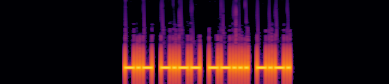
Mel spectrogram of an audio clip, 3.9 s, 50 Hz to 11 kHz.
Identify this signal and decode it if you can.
Morse code, heard as a keyed tone, about 40 wpm, 700 Hz. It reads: KY7C
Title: USA Call Signs Repeated 3x 40wpm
